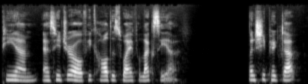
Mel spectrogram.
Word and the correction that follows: Elixcia: That's Elixcia. You have an interesting accent that makes it sound like Alexia, but it's Elixcia.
